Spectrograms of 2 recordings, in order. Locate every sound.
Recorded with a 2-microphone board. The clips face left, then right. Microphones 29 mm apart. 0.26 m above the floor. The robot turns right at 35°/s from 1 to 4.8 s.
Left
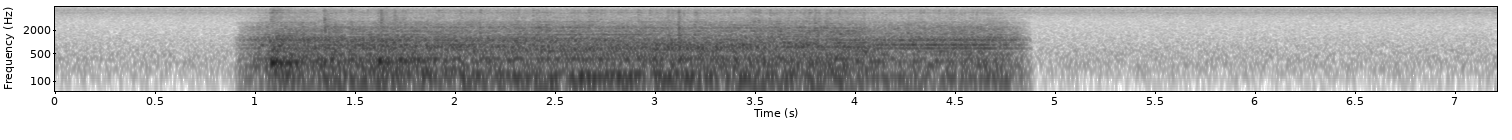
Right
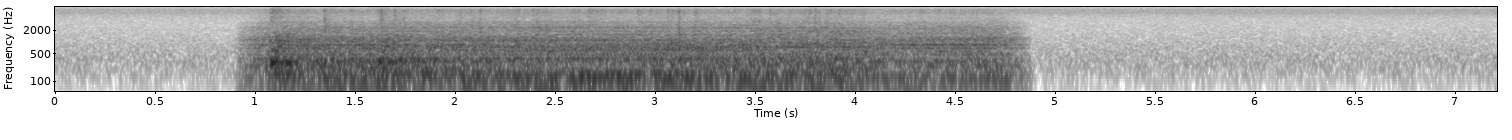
1.1 s tapping: centre (ahead or behind), 7.5 m; by 1.8 s 25° left (ahead or behind), 7.5 m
